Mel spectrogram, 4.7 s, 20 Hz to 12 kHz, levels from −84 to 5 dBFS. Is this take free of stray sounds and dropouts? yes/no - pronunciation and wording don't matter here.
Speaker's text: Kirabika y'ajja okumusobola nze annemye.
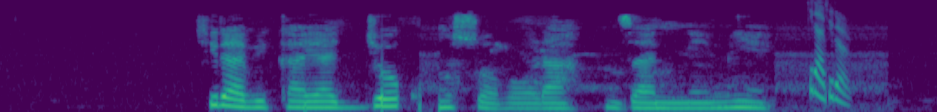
no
